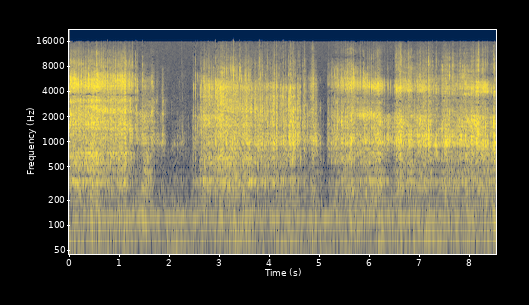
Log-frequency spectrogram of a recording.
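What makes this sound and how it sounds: Long painted nails rapidly scratch across the textured face of a small, flat, solid purple silicone scrubber pad. The result is a dense, bright, rasping scratch that runs almost continuously, easing off briefly twice before picking back up.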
